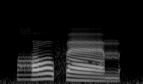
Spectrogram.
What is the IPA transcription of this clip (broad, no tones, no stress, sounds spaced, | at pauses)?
ʁ ɔ f æ m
